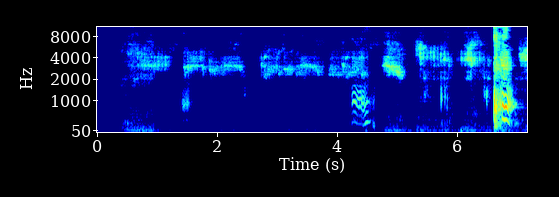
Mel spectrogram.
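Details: Young child who is sick with a cough: soft, high-pitched whimpers and small vocal sounds, ending in one loud, harsh cough.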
